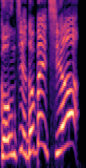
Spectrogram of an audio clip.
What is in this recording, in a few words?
loading, zh-hant; cookierun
